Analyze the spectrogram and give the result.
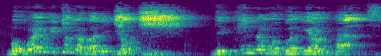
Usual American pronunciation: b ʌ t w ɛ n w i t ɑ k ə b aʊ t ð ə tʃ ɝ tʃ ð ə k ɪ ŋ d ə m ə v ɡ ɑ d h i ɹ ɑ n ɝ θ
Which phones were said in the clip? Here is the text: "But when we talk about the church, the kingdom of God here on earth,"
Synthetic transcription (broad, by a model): b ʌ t w ɛ n w i t ɑ k ə b aʊ t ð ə tʃ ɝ tʃ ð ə k ɪ ŋ d ə m ə v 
